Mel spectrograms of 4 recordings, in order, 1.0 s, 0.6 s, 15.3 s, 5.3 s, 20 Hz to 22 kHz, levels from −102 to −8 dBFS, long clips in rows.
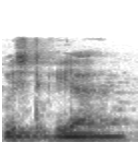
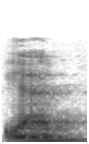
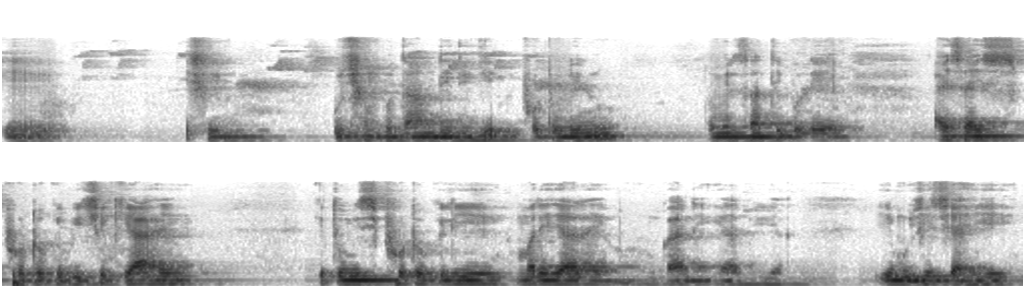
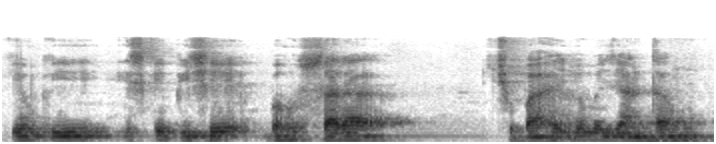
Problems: echo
